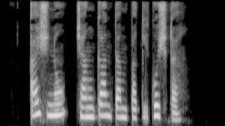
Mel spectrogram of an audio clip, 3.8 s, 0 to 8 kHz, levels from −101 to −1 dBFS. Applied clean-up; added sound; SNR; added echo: none; none; none; none.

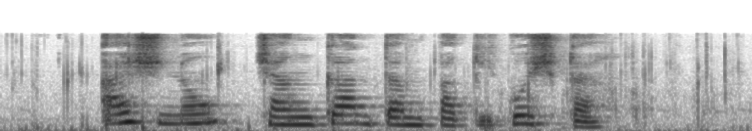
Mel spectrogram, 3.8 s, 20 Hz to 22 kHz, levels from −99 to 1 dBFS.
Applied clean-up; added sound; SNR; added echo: none; Cat; 20 dB; reverberation time 0.2 s.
